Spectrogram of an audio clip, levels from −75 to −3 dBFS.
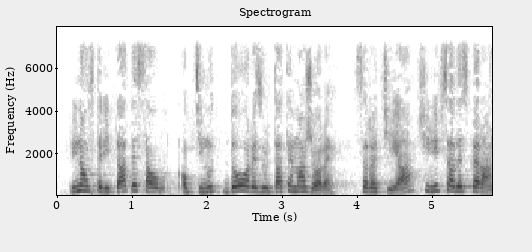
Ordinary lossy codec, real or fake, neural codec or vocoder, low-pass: none; real; none; 7.2 kHz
